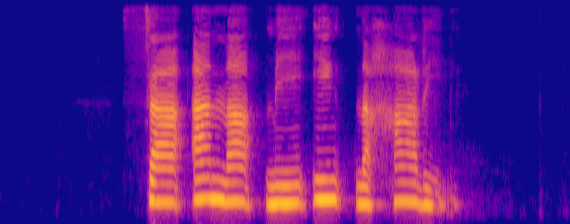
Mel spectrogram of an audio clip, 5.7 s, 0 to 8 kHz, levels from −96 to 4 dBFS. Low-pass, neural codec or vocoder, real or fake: 7.2 kHz; none; real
